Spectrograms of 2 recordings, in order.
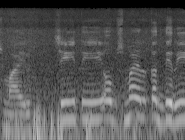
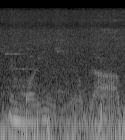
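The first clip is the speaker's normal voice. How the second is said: deep pitch shifted; 10 semitones lower, 10 dB quieter than usual. Acted.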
